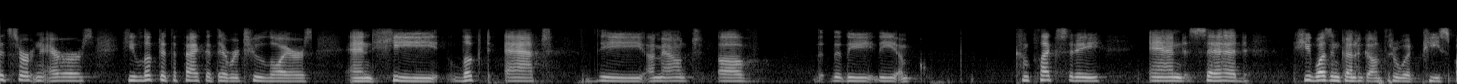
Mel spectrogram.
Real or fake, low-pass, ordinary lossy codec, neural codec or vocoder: fake; 5.4 kHz; Opus, 16 kbps; codec, 16 kHz, 0.8 kbps, ZipCodec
